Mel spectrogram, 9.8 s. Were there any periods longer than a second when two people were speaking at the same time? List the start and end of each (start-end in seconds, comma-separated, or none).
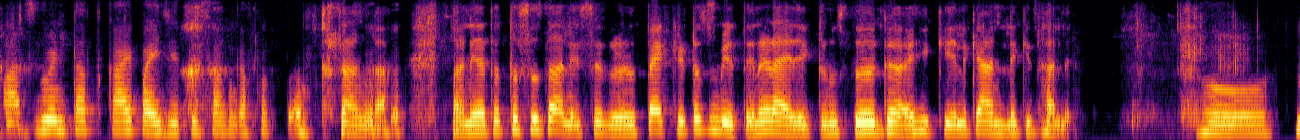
none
